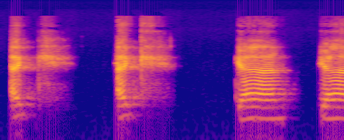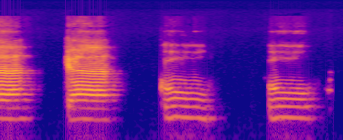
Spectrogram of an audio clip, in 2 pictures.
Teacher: الكاف حرف يخرج من أقصى اللسان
